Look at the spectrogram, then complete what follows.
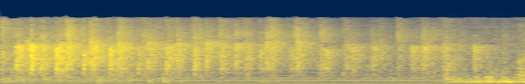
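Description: Congregation clapping, starting all at once and slowly thinning out, over a faint steady low hum.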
